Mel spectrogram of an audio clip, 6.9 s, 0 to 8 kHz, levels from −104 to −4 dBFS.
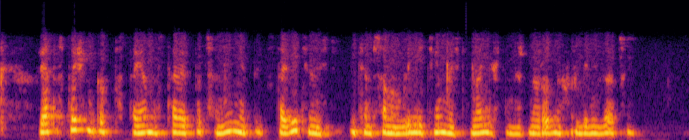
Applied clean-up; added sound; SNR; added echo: none; none; none; none.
